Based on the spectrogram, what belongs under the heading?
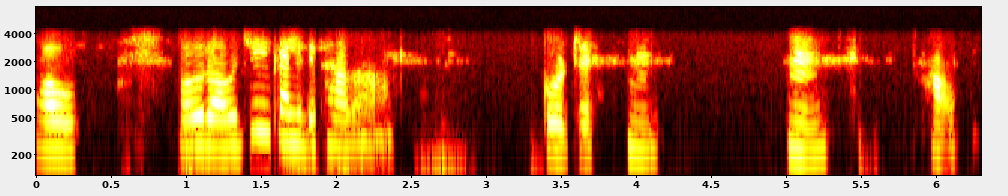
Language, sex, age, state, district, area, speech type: Odia, female, 18-30, Odisha, Jagatsinghpur, rural, conversation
